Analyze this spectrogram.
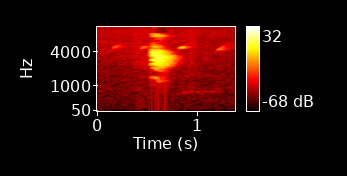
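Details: Jungle babbler, a common resident bird of the Indian subcontinent, gives a single short harsh note lasting about a quarter second, with a faint trailing note after it.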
